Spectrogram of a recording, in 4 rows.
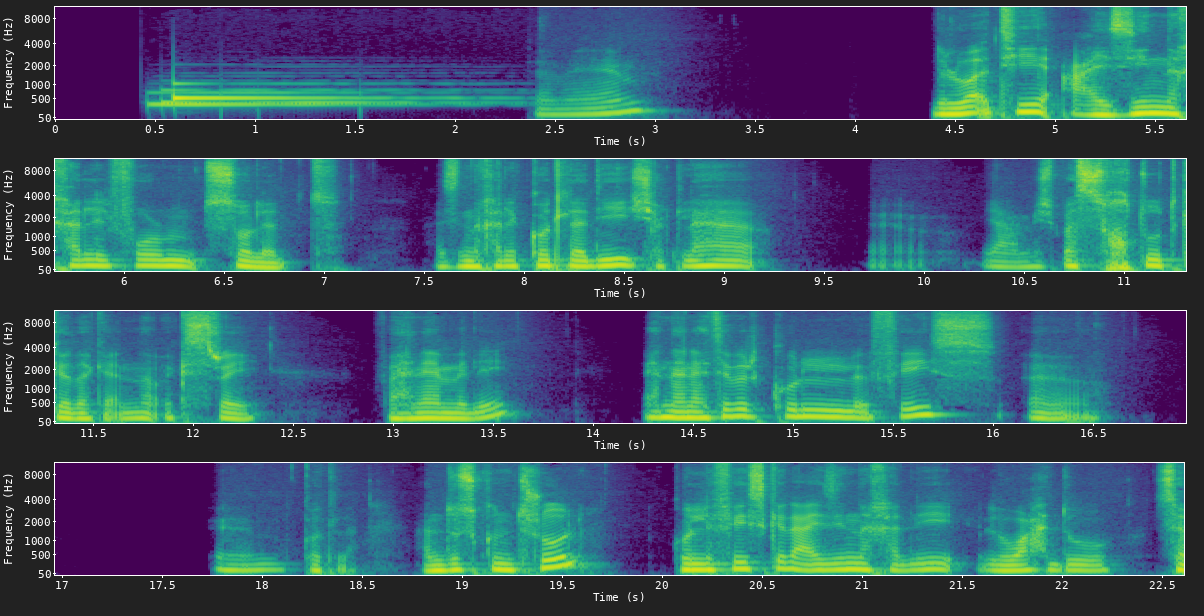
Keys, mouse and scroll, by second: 0.2 click, 2.3 click, 2.4-3.2 scroll, 3.3 ctrl+click, 3.7 scroll, 4.4 click, 5.6 click, 6.0 scroll down 2, 6.8 scroll, 8.4 shift+right click, 13.6 scroll up 2, 16.4 click, 17.2 ctrl+click, 18.6 scroll.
